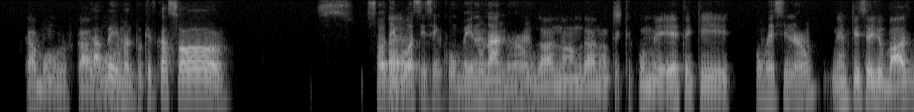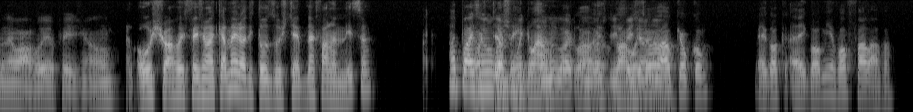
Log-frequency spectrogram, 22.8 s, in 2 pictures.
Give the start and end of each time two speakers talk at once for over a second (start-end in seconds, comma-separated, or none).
17.3-19.9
